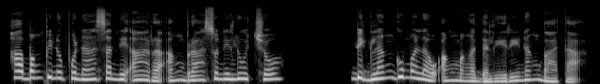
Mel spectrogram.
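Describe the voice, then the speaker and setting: A woman narrating a romance audio drama from a script in an expressive, theatrical way. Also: lowish voice, no room sound, clean studio sound. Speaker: story narrator.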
